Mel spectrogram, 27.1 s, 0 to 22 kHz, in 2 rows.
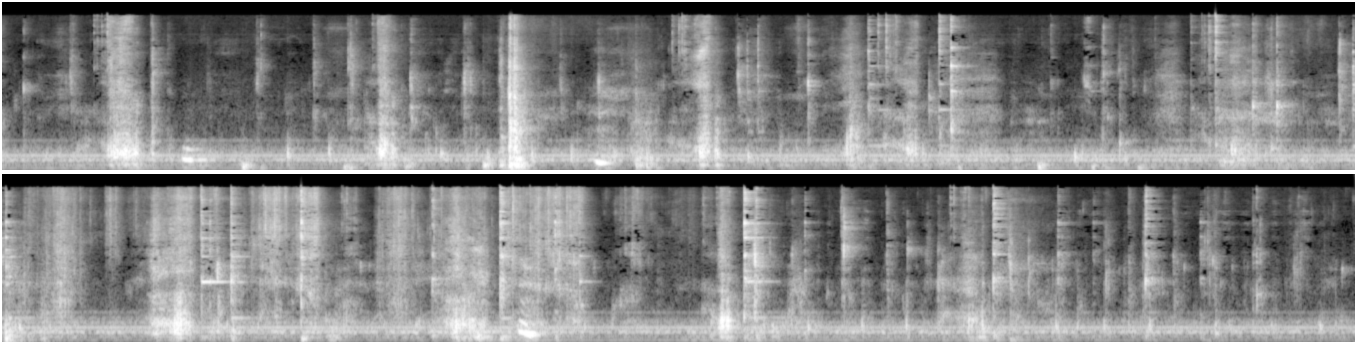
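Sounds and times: metal spoon clinking ceramic bowl: 0:15.5 - 0:16.7.

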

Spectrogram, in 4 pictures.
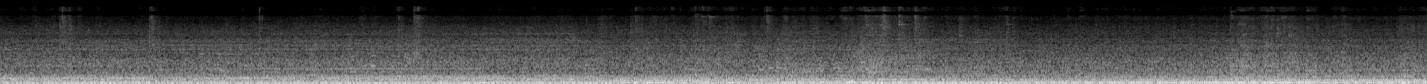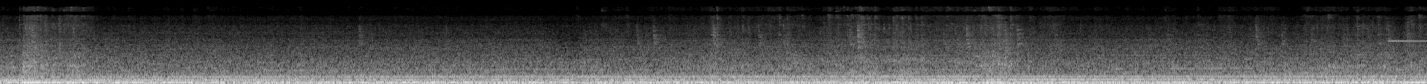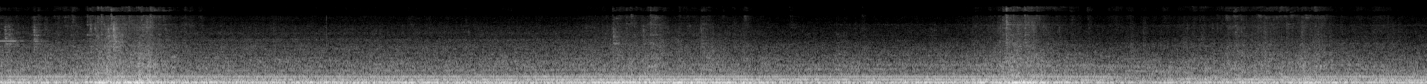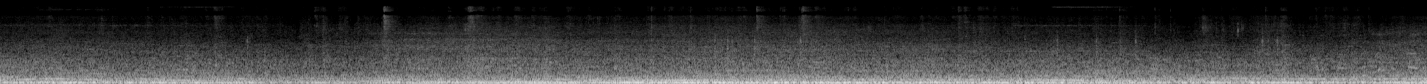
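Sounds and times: bus engine rumbling: 0:00.0 - 0:57.0
high beep: 0:28.2 - 0:28.8.

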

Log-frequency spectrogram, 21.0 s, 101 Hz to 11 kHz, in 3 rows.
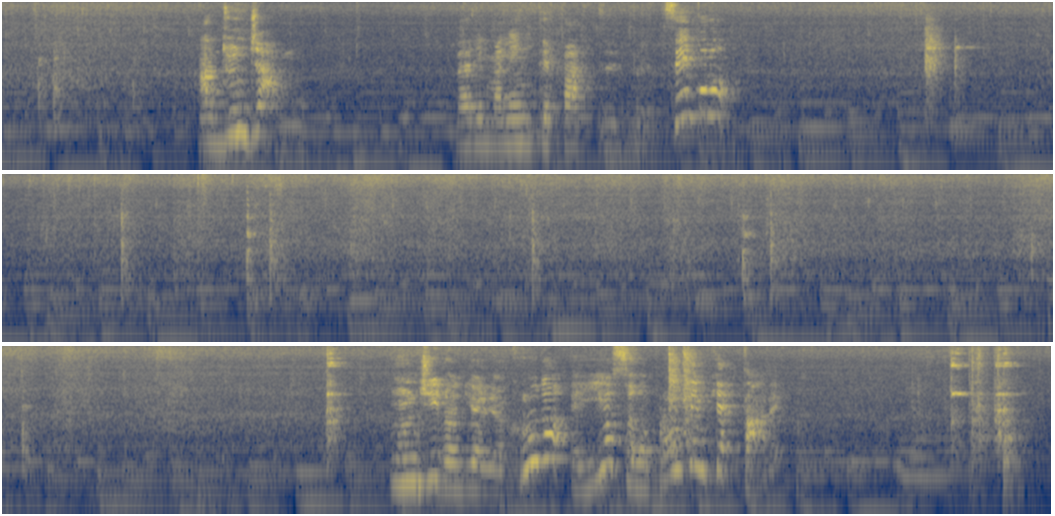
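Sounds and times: sauce sizzling in a frying pan: 0:00.0 - 0:21.0
spatula scraping and knocking pan: 0:07.2 - 0:16.6.

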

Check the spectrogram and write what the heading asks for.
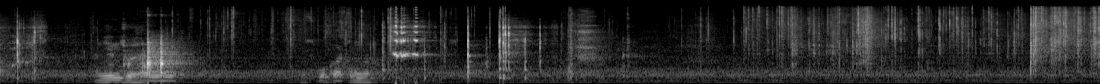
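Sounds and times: onion skin crackling and tearing: 0:01.9 - 0:05.0, 0:06.8 - 0:11.0.

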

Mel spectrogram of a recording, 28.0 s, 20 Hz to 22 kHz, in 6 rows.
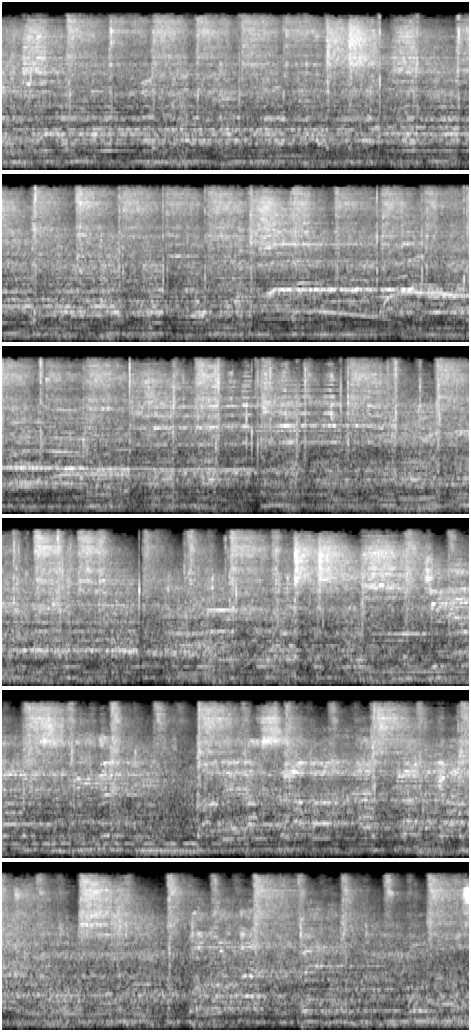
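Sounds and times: crowd whooping and shouting: 0:00.0 - 0:19.0
live rock band playing: 0:00.0 - 0:28.0.

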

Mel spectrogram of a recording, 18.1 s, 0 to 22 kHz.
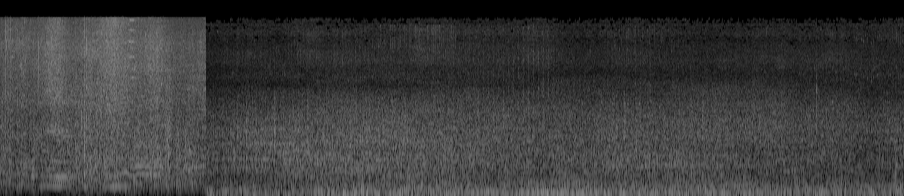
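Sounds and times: wind and road noise rumble: 0:00.0 - 0:18.0.

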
